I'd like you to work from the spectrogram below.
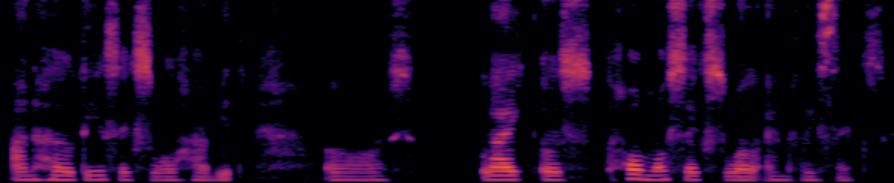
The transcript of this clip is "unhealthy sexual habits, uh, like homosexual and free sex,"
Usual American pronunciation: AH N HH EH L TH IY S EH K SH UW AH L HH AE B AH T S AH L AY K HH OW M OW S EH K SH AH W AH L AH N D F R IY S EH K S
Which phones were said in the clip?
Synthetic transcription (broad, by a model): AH N HH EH L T IY S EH K S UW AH L HH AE B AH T AH L AY K HH OW M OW S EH K S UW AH L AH N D F R IY S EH K S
